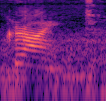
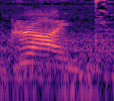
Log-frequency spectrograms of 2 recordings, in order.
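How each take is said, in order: The two takes are said the same way.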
